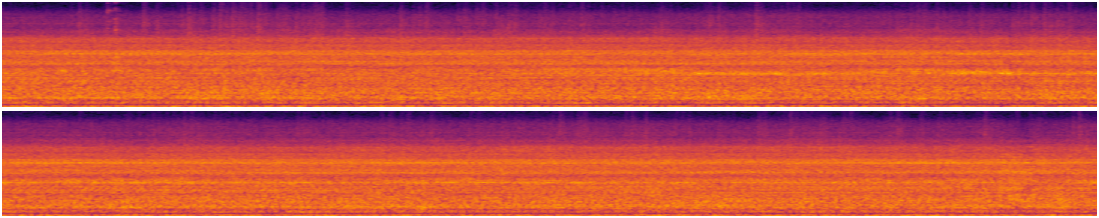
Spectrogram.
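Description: Train running steadily along the track at speed, heard from inside the driver's cab: a continuous rumble and rush of wheels on rail, with a faint steady whine.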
